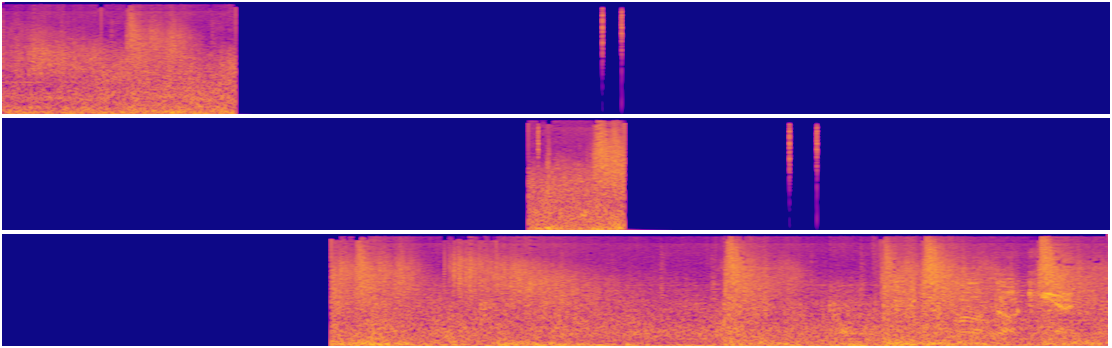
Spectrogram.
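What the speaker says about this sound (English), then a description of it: "Artillery strike hit the mark" Artillery strike explosions from World in Conflict: loud, dense bursts of booming impacts at the start and end, separated by a long silent gap with a brief blast in the middle.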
